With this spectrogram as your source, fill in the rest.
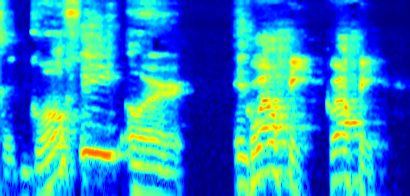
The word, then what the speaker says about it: Guelfi: than I can say it how do you pronounce it goofy or wealthy Guelph e Guelph e it's in Florence right yes Vincent Guelph E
